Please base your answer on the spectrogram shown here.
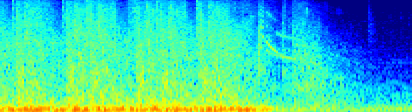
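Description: Rapid video-game gunfire from a double-tap modded controller, a dense burst of shots that cuts off after about a second and a half, leaving a brief fading tail.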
